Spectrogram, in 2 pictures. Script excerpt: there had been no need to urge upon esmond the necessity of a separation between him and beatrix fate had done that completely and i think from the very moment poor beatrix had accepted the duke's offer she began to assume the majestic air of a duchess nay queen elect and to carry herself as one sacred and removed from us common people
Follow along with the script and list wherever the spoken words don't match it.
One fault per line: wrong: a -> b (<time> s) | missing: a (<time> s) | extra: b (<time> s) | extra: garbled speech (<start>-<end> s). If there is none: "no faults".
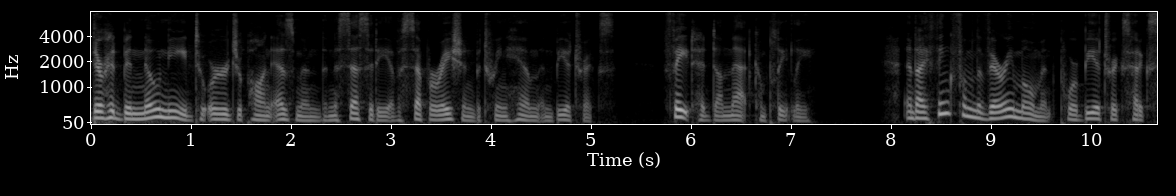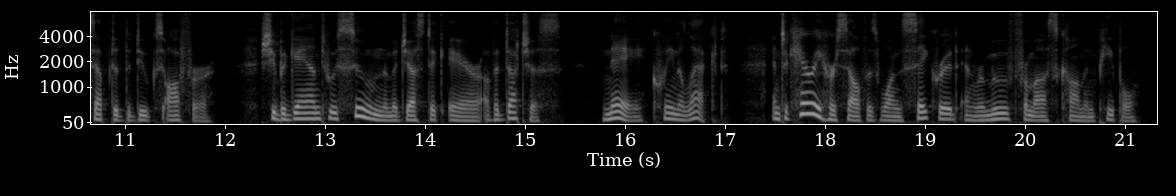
no faults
